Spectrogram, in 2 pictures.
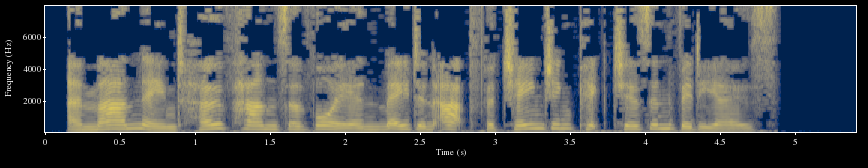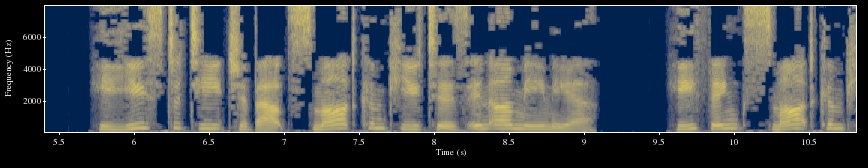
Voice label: English NORMAL Reading; Man Makes App to Change Pictures and Videos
